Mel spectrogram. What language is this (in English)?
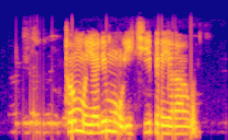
Kinyarwanda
